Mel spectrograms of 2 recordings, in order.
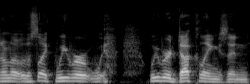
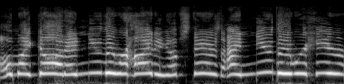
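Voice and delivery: put-on shrill, very high, loud little-kid voice; 12 dB louder than usual. Retelling an enemy coming up the stairs, quoting him in a little kid voice. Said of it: "Just like this little kid".

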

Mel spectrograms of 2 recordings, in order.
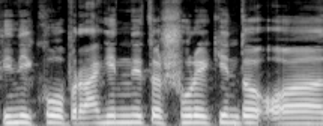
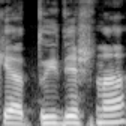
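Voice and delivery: plain

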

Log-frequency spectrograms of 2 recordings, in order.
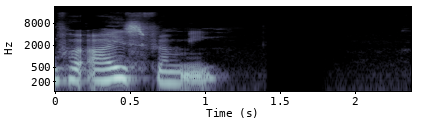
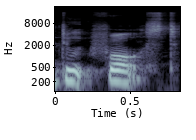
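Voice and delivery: ordinary delivery, nothing marked

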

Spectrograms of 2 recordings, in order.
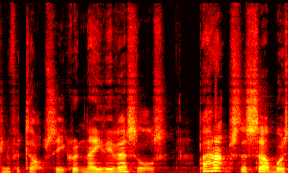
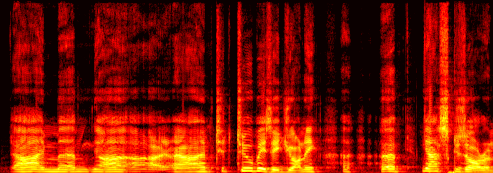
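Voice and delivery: frightened, higher and slower; 4 semitones higher than usual. Narrating a story, voicing one character's reply to another, in a frightened voice. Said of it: "said Zip in a frightened voice".

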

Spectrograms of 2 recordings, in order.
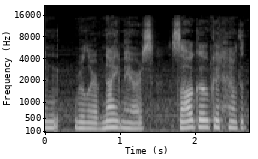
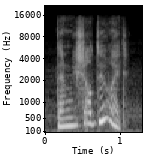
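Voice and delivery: bright, cheerful, high-pitched, very loud; 8 semitones higher, 9 dB louder than usual. A woman replies to the narrator's request for help, cheerful. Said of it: "she said cheerfully".

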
